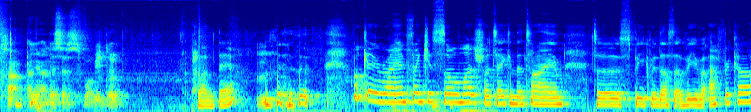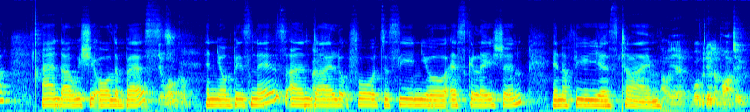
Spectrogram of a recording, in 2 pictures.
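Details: Adult interviewer speaking; normal speech.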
